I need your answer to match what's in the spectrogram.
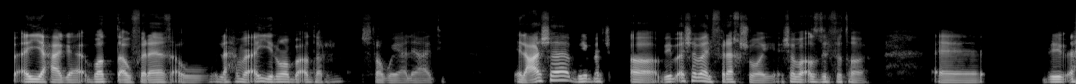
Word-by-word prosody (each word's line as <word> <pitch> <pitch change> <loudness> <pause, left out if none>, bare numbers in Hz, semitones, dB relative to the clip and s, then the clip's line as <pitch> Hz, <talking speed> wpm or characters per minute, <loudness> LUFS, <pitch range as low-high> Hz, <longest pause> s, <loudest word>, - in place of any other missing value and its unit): في - - -4
أي 120 -1 +6
حاجة 110 -1 +2
بط 120 +2 +1
أو 105 - +4
فراخ 105 +1 +1
أو 100 0 -8
لحمة، 115 +1 -1
أي 135 -3 +2
نوع 120 0 +2
باقدر 110 +1 -4 0.2
أشربه 95 -1 -7
يعني 90 0 -8
عادي. 90 -2 -13 0.7
العشا 195 +5 +6
بيبقى 135 -2 -2
ش - - -13 0.2
آه 110 -3 +2
بيبقى 125 +3 0
شبه 165 -3 +2
الفراخ 120 -2 +1
شوية، 95 -4 -3
شبه 120 +1 0
قصدي 120 0 -1
الفطار 110 -5 -5 0.7
آآ 100 0 -3 0.6
بيبقى 120 +2 +1
115 Hz, 150 wpm, -23 LUFS, 100-120 Hz, 0.7 s, أي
